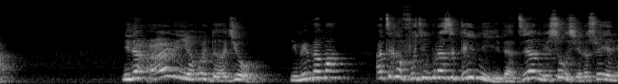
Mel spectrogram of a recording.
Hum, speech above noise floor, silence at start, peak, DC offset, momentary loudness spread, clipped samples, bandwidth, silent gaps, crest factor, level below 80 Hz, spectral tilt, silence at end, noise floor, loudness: none; 37 dB; 0 s; -10 dBFS; under 0.1%; 9 LU; under 0.1%; 13.5 kHz; none; 14 dB; -72 dBFS; -5 dB/octave; 0 s; -60 dBFS; -24 LUFS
